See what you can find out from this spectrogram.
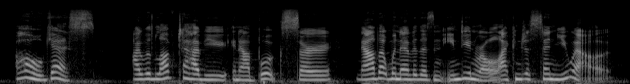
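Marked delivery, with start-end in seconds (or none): none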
